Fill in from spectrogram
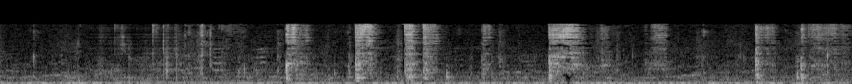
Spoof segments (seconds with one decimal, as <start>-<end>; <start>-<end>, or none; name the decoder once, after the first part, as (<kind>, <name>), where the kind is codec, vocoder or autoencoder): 0.9-1.8 (codec, SNAC)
